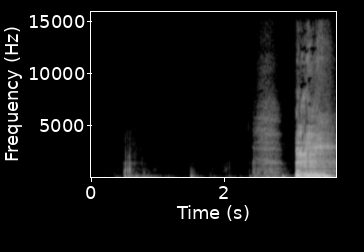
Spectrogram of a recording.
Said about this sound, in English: Did I mention that I'm sick today? So, oh boy, there's gonna be a lot of coughing.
